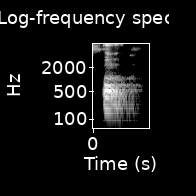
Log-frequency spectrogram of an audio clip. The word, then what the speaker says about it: Om: sound with me the word o is spelt a u m represents awake dreaming dees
